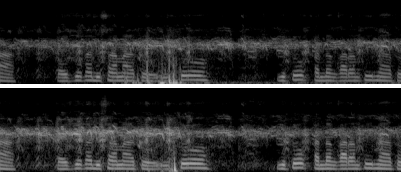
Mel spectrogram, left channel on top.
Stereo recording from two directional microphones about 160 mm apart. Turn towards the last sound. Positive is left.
turn(degrees=0)  # may be behind; listen again after turning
